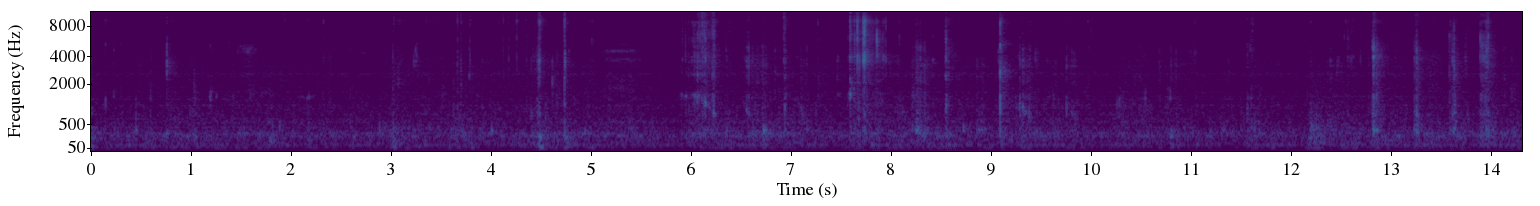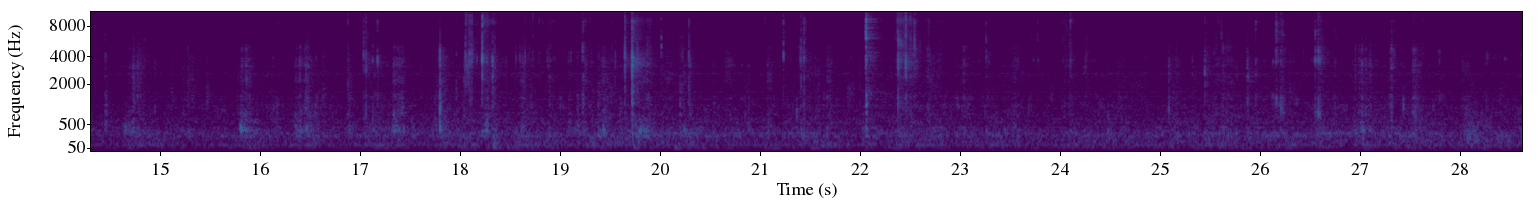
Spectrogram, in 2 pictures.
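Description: Close-miked eating: a person chewing and crunching mouthfuls of rice with fried prawns eaten by hand. Sharp, irregular clicks and crunches start about six seconds in and go on in an uneven run.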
